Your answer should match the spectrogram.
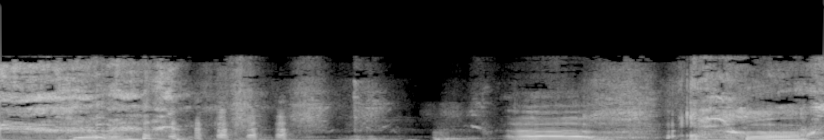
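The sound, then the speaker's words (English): Loud fits of coughing and throat clearing come in bursts, some breaking into strained, laugh-like vocal sounds, with brief pauses between the rough spasms. “Don't do that to me when I got a cough, man.”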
